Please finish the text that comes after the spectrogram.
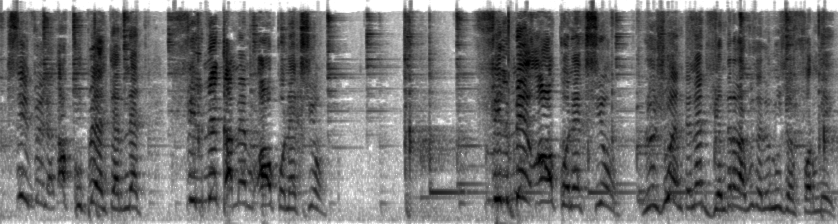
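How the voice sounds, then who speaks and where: A man's voice: very high-pitched, sharp tone. A man hosting a livestream, making an impassioned address to his viewers and repeating his rallying calls. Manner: fiery, repetitive, rallying. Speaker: livestream host.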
